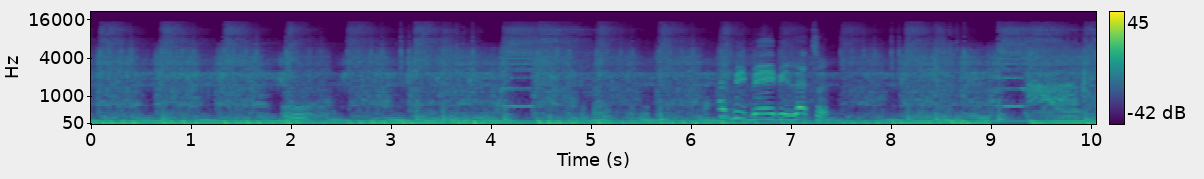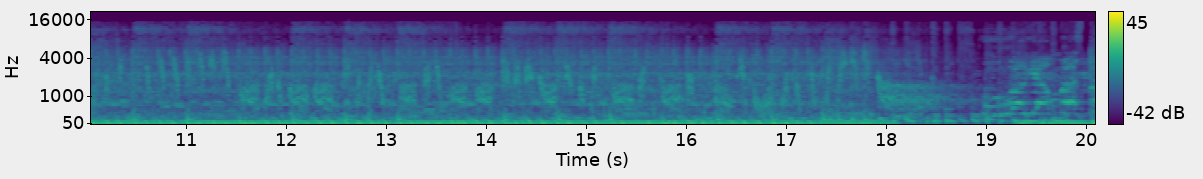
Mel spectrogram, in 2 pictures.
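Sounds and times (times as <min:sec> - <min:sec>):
heavy metal band playing: 0:00.0 - 0:18.2.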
